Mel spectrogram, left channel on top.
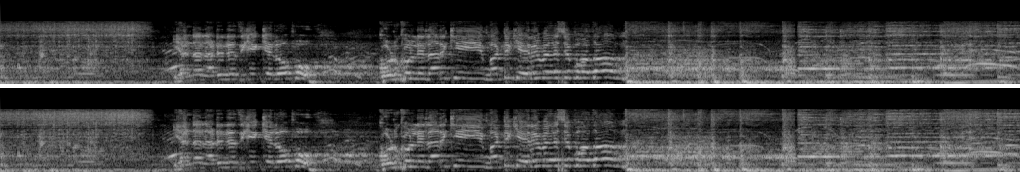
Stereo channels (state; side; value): normal; both; correlation 0.71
